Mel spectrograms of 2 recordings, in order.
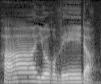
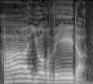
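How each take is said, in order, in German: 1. Die langen Vokale und das letzte a werden ausgesprochen. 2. Die langen Vokale und das letzte a werden ausgesprochen.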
